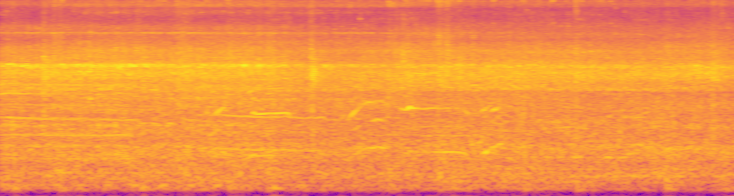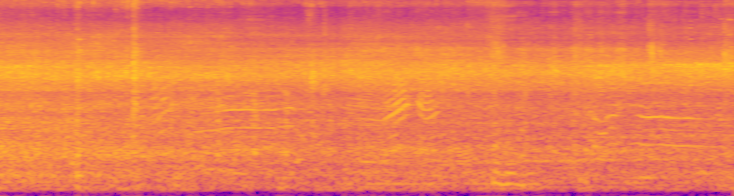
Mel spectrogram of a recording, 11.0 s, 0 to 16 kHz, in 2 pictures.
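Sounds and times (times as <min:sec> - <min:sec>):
train wheels rumbling on track: 0:00.0 - 0:11.0
people's voices: 0:00.3 - 0:11.0.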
